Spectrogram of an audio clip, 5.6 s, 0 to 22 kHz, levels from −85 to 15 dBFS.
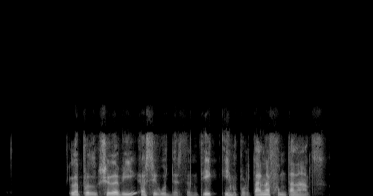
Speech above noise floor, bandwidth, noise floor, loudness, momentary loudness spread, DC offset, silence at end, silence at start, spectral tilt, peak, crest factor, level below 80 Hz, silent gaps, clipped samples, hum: over 66 dB; 10 kHz; under -90 dBFS; -23 LUFS; 15 LU; under 0.1%; 0.75 s; 1.05 s; -4 dB/octave; -2 dBFS; 22 dB; -60 dBFS; none; under 0.1%; none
